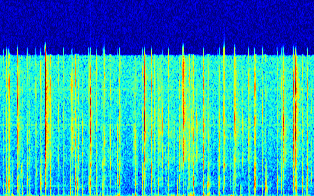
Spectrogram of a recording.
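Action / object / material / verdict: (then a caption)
tap / plastic handheld game console / plastic / none. Long dark-painted nails tap on the back and sides of a plastic Nintendo Switch console with Joy-Cons and press its buttons. A dense, rapid stream of sharp clicks and taps with bright, crinkly edges rides over soft low thumps, each hit dying away almost instantly.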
